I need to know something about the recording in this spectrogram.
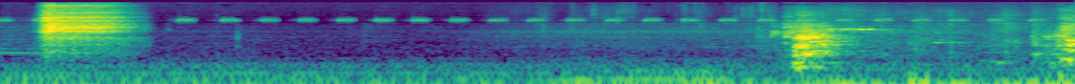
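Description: A cricket chirping steadily at a high pitch, about two or three chirps a second. Near the start there is a short, loud breathy sob, and about six seconds in a brief noise.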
